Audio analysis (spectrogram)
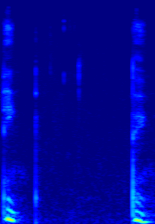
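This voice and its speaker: A woman speaking softly in a breathy ASMR whisper, close to the mic from ear to ear, lingering on and repeating words. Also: drawn-out words. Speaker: ASMR video creator. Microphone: close microphone, speaking ear to ear.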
